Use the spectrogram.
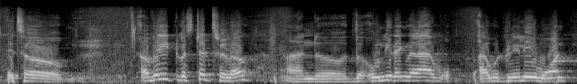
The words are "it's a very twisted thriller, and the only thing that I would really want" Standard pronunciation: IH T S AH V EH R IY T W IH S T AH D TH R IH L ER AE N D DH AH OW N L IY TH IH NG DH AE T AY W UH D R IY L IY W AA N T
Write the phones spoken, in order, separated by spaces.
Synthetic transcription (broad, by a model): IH T S AH V EH R IY T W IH S T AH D T R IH L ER AE N D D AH OW N L IY T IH NG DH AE T AY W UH D R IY L IY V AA N T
